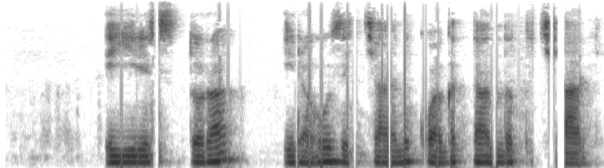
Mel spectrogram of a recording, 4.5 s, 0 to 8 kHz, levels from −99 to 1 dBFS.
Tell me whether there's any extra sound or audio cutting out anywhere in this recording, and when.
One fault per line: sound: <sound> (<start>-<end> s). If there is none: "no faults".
sound: dropout (4.2-4.2 s)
